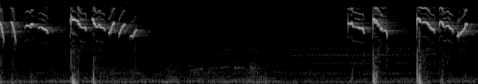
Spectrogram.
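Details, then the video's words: Oriental white-eye singing energetically as a lure for untrained birds: two groups of rapid, very high twittering phrases separated by a quiet two-second gap, with sharp clicks among the notes. "pancingan pleci gacor cocok untuk burung bahan"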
